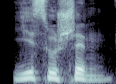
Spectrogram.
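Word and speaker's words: Yi Sun-sin: von Isujin, dem jetzt habe ich den Namen vergessen. Der Admiral, wie heißt der? Das muss ich jetzt nachgucken. Isushin, glaube ich. Isushin, genau. Okay, habe ich richtig gesagt.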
